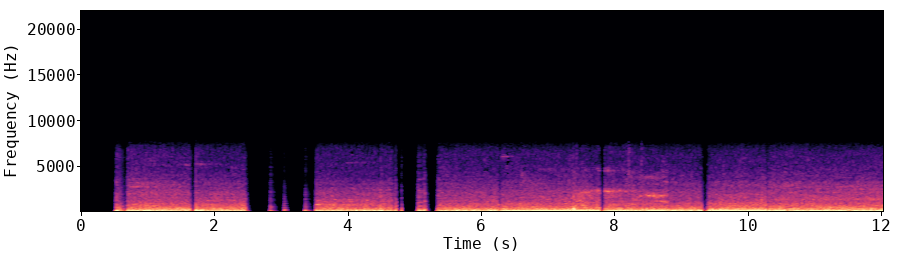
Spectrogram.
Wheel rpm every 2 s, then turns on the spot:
0, 0, 0, 0, 0, 0.
none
